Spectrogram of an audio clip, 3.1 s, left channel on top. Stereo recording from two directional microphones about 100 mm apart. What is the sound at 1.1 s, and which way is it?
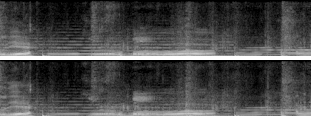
Music, 50° left (ahead or behind).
